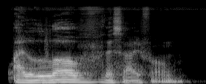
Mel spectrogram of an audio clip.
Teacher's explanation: I'm emphasizing the word love but if I said I love this iPhone that means you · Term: word stress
